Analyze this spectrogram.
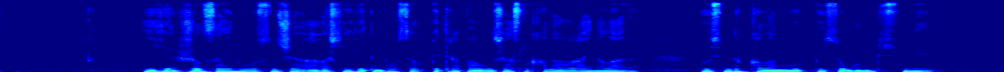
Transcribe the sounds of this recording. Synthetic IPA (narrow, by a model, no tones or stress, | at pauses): je̞ɡʲe̞ɾʒəlˠsɑjənwo̞sənʃɑːʁɑʃne̞kʲe̞t̪ɪnbo̞lˠsɑq̚pʲʰe̞t̪ropavəlˠʒɑsəlˠqʰɑlˠɑʁɑːɑjnɑlˠɑd̪əwɵsɪmd̪ɪk̚qʰɑlˠɑnəɴwɵk̚pe̞sɪwo̞nəɴtʰʏ̥st̪ɪne̞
